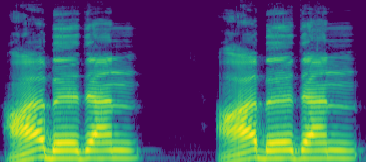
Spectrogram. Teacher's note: Abdan iza solla, abdan ayn ingichka, undan keyin ba harfi bor. Qarang, ab bda sukunli bo'lganligi uchun qalqala bo'ladi. Qalqala bo'ladi.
